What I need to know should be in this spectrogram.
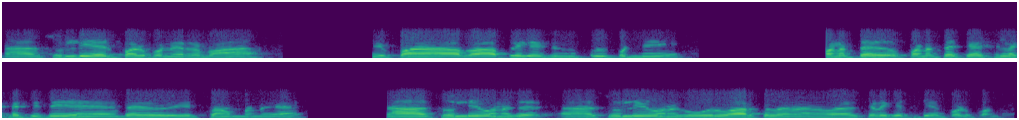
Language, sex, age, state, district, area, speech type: Tamil, male, 60+, Tamil Nadu, Cuddalore, rural, conversation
